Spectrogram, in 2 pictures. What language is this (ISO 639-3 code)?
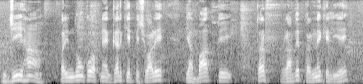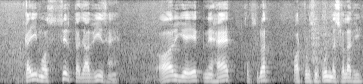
urd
